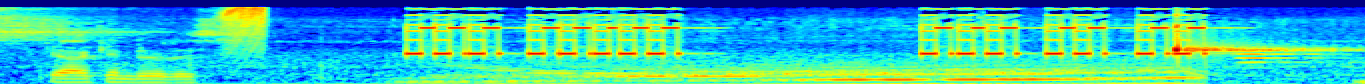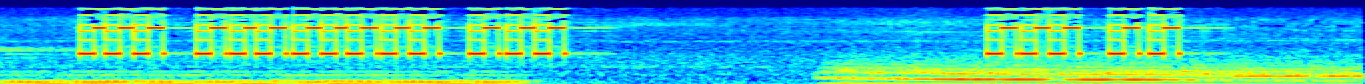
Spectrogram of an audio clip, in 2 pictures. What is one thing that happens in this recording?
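A medical scanner hums and beeps in a steady rhythm.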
